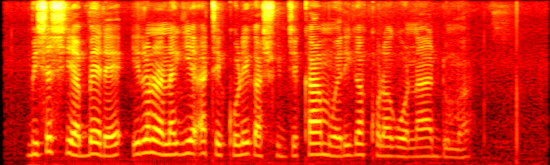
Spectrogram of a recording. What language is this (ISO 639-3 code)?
kik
